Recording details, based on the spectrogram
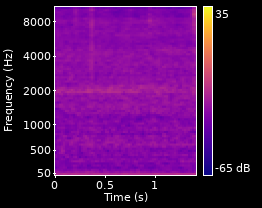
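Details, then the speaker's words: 2003 Nissan Almera N16 1.5 petrol manual, just after replacing and tensioning the alternator and power-steering belts, idling with the steering on full right lock. Steady low hum with no screech or chirp. The belts are quiet. "nice and quiet that's what you'd like to hear there you go job done"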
